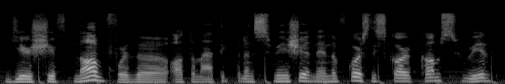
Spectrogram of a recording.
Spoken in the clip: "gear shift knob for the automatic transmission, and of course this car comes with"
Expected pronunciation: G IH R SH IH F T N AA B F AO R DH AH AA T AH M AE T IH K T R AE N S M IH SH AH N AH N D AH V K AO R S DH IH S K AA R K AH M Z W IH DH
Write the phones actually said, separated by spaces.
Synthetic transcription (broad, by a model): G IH R SH IH F T N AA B F AO R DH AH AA T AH M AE T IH K T R AE N S M IH SH AH N AH N D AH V K AO R S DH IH S K AA R K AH M S W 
